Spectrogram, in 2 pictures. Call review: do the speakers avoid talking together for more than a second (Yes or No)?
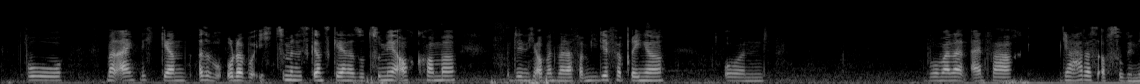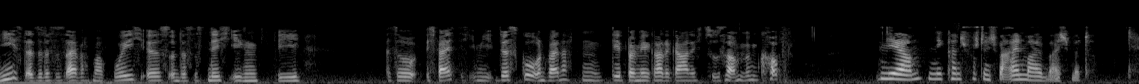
Yes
